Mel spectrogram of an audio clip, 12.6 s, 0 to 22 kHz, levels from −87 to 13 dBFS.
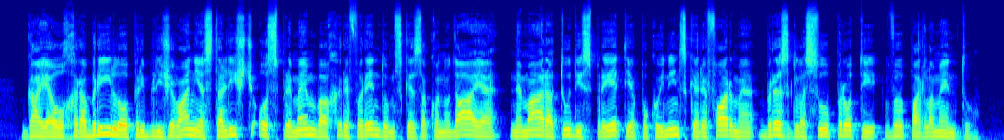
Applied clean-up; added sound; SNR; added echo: none; none; none; none.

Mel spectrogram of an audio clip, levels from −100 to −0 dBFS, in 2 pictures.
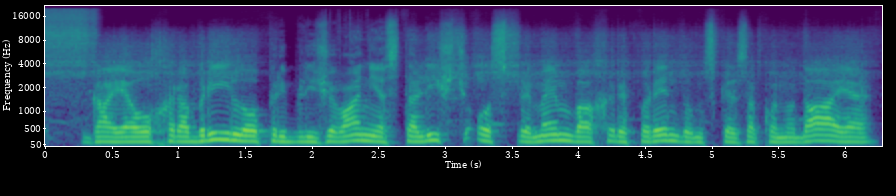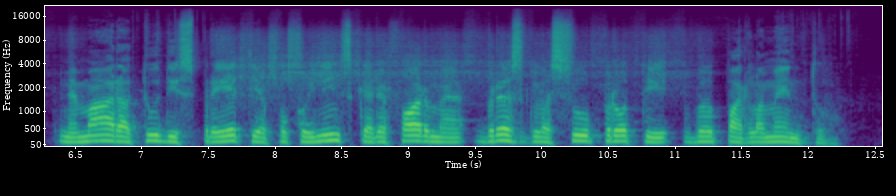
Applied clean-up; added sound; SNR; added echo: neural mask model RNNoise.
